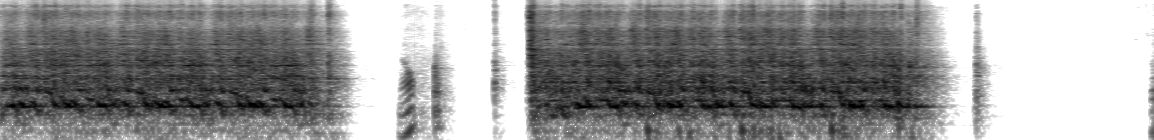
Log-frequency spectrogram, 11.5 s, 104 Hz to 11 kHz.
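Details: 1970 Buick Skylark, Buick 350 V8 with points ignition, first start attempts on a swapped-in engine of unknown state. Two bursts of steady cranking, about 3.5 seconds each, engine never catches; cranks but won't start. Cause suspected, not confirmed.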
